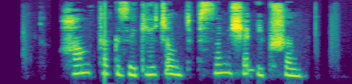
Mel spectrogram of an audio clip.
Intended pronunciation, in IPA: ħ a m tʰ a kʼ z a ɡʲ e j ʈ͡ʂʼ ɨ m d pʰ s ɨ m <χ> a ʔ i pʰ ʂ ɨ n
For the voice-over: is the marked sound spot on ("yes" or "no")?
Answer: no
